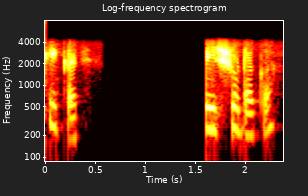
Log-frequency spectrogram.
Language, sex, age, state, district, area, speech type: Bengali, female, 18-30, West Bengal, North 24 Parganas, rural, conversation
